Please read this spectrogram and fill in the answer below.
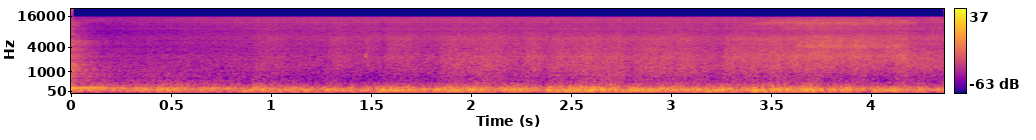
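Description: Low, uneven rumble of background noise in a large, crowded church, with no clear single source standing out.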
